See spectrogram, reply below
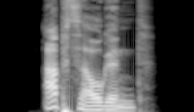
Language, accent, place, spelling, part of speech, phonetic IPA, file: German, Germany, Berlin, absaugend, verb, [ˈapˌzaʊ̯ɡn̩t], De-absaugend.ogg
- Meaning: present participle of absaugen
